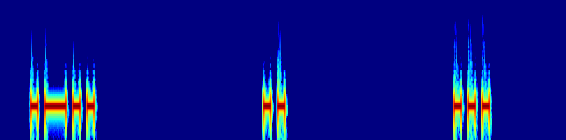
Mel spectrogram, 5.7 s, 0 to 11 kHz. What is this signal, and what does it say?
Morse code, heard as a keyed tone, about 17 wpm, spaced as for 5 wpm, 700 Hz. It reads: LIS
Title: 8x Character Spacing - Top 500 Words - 17wpm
